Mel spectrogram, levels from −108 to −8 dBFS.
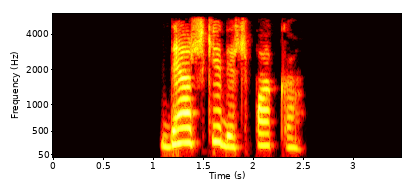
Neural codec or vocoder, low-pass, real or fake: none; 5.4 kHz; real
